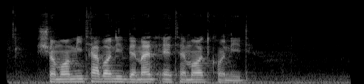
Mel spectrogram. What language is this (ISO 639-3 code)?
fas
